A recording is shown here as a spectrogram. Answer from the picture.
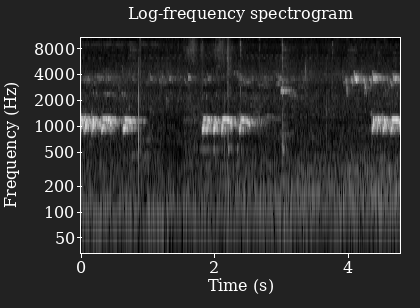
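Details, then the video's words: Local zebra dove song meant to coax birds into quick singing. A vibrating, bubbling coo phrase opens, then two more follow at about two-second gaps. Softer high twittering from another bird and a low outdoor hum run underneath. "Suara Perkutut Lokal"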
